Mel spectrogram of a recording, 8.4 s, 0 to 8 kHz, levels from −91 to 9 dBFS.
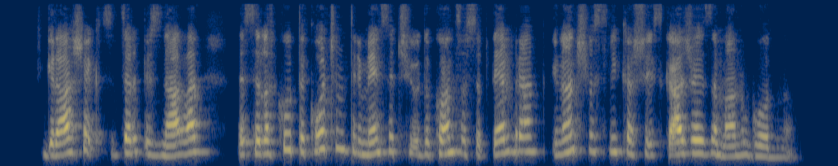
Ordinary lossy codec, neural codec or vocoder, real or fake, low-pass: none; codec, 16 kHz, 1.1 kbps, Voila-Tokenizer; fake; none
